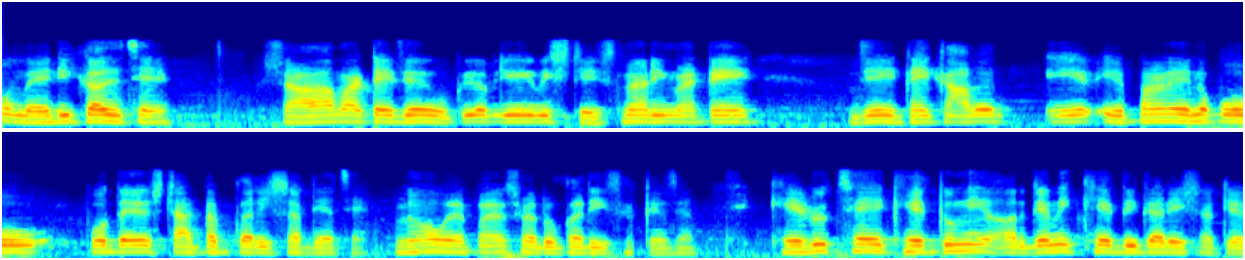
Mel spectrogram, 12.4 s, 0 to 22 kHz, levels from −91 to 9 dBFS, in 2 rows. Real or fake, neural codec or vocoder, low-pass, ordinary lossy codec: fake; codec, 16 kHz, 1 kbps, X-Codec, HuBERT features, trained on general audio; 7.2 kHz; none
